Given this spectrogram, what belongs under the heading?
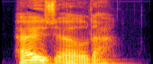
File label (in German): "Heusölder", Platt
